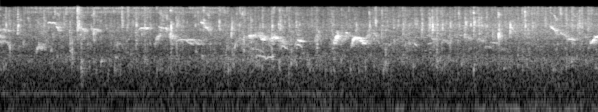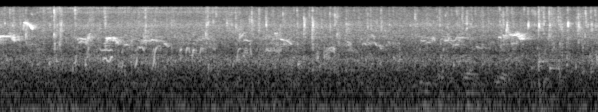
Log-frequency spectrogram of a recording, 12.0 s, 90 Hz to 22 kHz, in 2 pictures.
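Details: Red-whiskered and Chinese bulbuls at a hillside bush pond on Lamma Island, Hong Kong, 28 November 2015, give short bright chirps and scratchy notes, irregularly, over a low rumble of water and wind, with wing flutters.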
